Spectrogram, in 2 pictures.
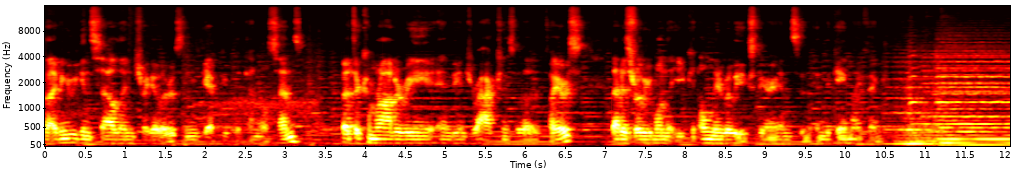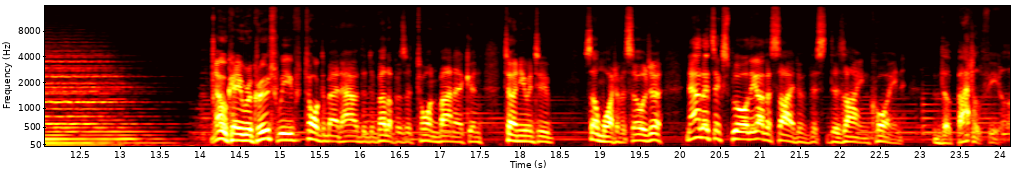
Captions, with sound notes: I think we can sell in trailers and get people and they'll sense. But the comradery and the interactions with other players, that is really one that you can only really experience in the game, I think. - (KNIGHTLY VOICE) Okay, recruit. We've talked about how the developers at Torn Banner can turn you into somewhat of a soldier. Now let's explore the other side of this design coin, the battlefield.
